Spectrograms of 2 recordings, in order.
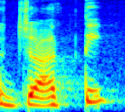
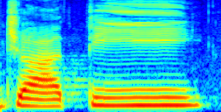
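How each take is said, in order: First: The final vowel is a short i. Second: The final vowel is a long ee. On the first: The speaker calls it right. "छोटी ई की" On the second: The speaker calls it wrong. "ना कि जाति"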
